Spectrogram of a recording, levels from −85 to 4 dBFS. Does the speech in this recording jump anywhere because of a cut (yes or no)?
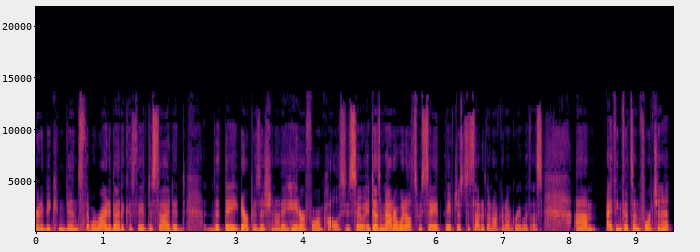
yes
